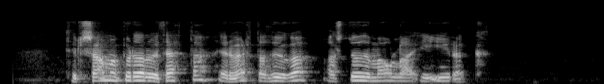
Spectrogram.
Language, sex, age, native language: Icelandic, male, 50-59, Icelandic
